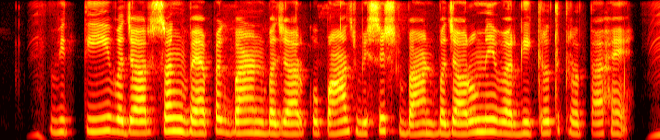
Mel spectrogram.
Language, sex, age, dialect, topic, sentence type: Hindi, female, 18-24, Awadhi Bundeli, banking, statement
